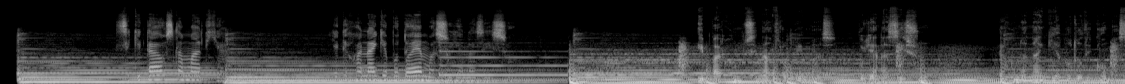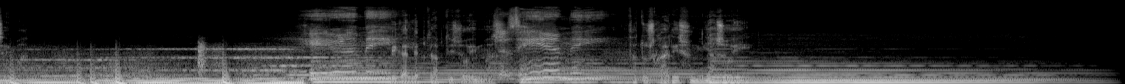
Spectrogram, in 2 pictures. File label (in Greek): ΑΙΜΟΔΟΣΙΑ RADIO SPOT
